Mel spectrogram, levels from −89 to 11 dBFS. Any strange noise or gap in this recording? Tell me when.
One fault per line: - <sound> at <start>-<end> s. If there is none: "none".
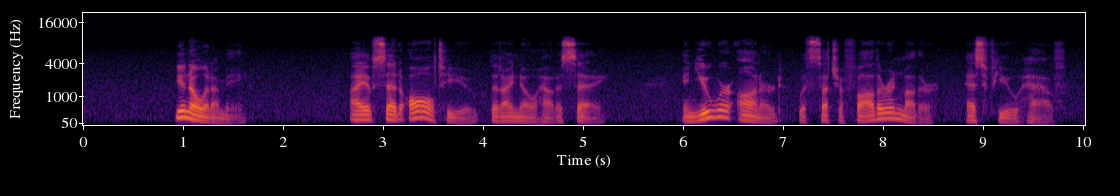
none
